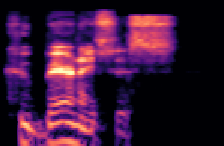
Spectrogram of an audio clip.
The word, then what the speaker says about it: kubernesis: I pronounced that word wrong. It's actually kubernesis.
